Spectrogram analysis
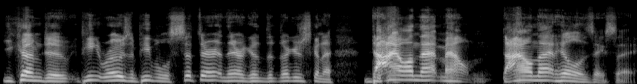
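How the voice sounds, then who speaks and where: Bright, high-pitched man arguing sports. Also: animated, brisk, creaky, dry recording, clean studio sound. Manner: argumentative, emphatic, rhetorical questions. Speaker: sports talk show host. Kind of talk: casual opinionated sports discussion.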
